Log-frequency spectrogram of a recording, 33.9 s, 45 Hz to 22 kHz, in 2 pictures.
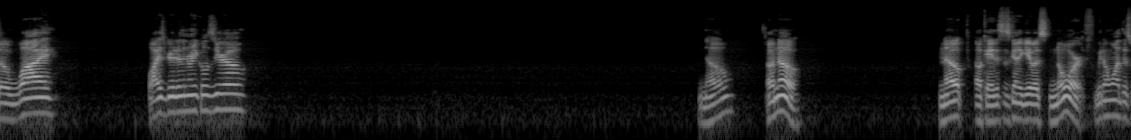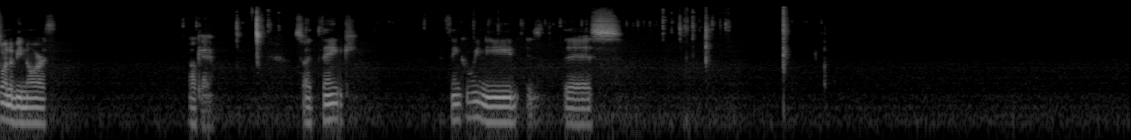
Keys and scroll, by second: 21.3 super+Tab, 22.8-29.9 typing.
